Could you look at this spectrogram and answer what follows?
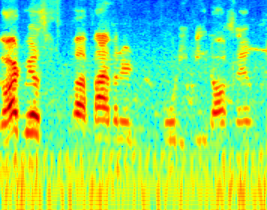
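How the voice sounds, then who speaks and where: A man's voice with noticeable background noise. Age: 60s. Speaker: mud racing track promoter. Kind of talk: casual interview chat.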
